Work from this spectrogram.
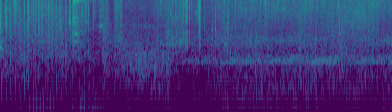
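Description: Rapid gunfire in the Battlefield REDSEC video game, faint and distant bursts of shots and automatic fire rattling steadily under a busy battlefield mix, with no clear talking.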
